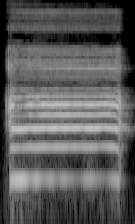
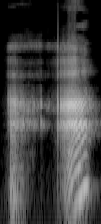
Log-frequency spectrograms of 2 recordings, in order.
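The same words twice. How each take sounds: First: The pitch stays high and level. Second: The pitch dips low, then rises. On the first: "It's high and flat" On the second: "Goes low and up"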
